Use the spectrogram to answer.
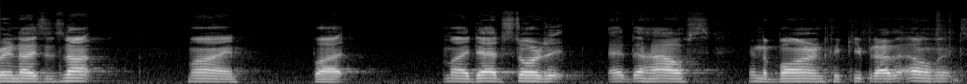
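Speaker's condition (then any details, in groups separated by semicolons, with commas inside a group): Cerebral palsy; spastic, affects walking and legs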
